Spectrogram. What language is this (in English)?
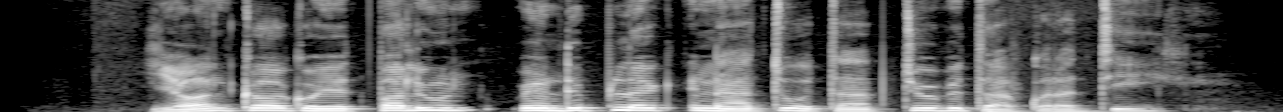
Kalenjin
